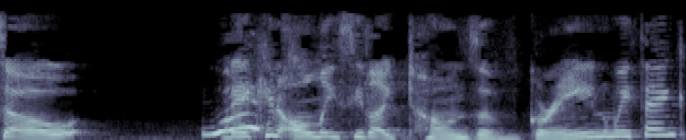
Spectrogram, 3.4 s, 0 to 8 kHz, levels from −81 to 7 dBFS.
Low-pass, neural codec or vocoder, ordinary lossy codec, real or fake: 7.2 kHz; none; MP3, 32 kbps; real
